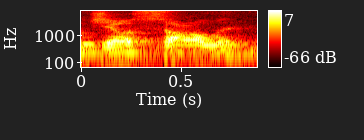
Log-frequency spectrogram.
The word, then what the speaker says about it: gelsolin: catalyzes that reaction is called gelin or gel Solin however you pronounce it I'll pronounce it gelsolin I have my own way of pronunciation okay so far so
